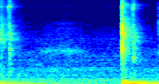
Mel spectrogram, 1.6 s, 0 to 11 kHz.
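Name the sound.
typing on the F256 computer keyboard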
